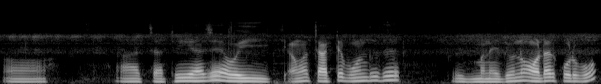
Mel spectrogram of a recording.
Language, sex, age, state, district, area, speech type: Bengali, male, 30-45, West Bengal, North 24 Parganas, urban, spontaneous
